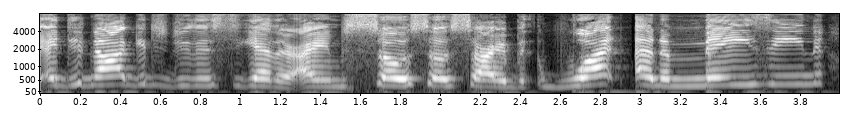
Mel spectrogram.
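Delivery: bubbling over with excitement; thrilled. Real, not acted. Streamer telling her viewers about the win, thrilled.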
